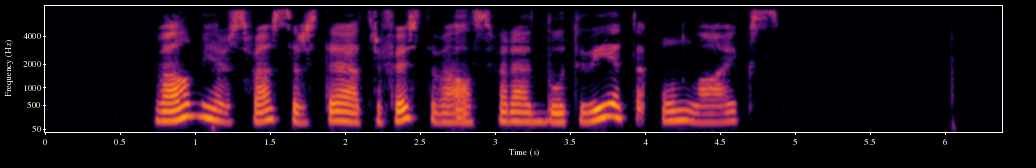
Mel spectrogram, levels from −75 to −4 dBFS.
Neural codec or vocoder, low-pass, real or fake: none; 7.2 kHz; real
